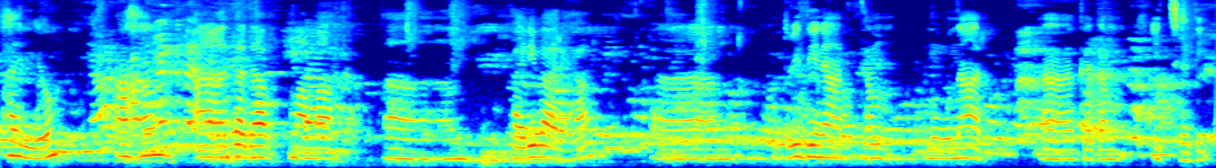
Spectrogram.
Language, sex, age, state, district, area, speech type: Sanskrit, female, 18-30, Kerala, Thrissur, urban, spontaneous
